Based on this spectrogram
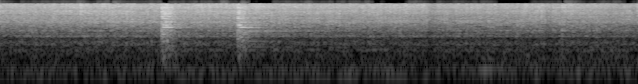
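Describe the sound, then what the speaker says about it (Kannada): Tomatoes and curry leaves frying in a pan, a steady soft sizzle with a couple of quick stirring scrapes near the start, close and fairly loud, no voices. "ಟೊಮೆಟೊ ಮತ್ತು ಕರಿಬೇವಿನ ಸೊಪ್ಪನ್ನು ಹಾಕ್ಕೊತಾ ಇದ್ದೀನಿ. ಟೊಮೆಟೊ ಮೆತ್ತಗಾಗೋವರೆಗೂ ಸ್ವಲ್ಪ ಇದನ್ನು ಹುರ್ಕೊಳ್ಳೋಣ"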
